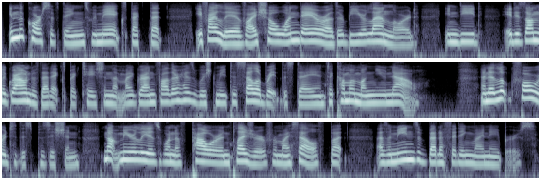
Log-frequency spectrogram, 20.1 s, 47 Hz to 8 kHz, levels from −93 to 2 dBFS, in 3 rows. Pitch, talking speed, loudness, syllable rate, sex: 205 Hz, 210 wpm, -19 LUFS, 5.7 syllables/s, female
